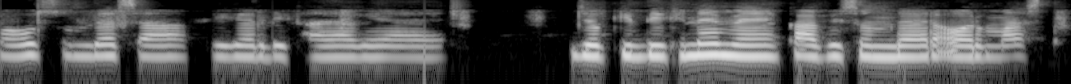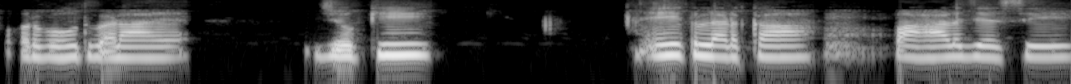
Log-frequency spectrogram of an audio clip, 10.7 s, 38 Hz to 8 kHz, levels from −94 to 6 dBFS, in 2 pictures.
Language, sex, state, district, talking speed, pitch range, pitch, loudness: Hindi, female, Bihar, Jahanabad, 140 wpm, 215-230 Hz, 220 Hz, -17 LUFS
